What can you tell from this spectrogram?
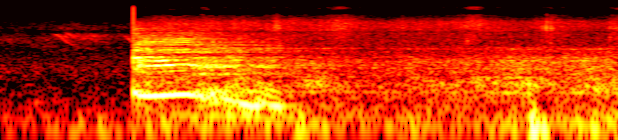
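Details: Red deer stag in Bushy Park rut, calling to deter rival stags: a sudden, single deep groan that slides downward in pitch and fades within a second, leaving low background noise.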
